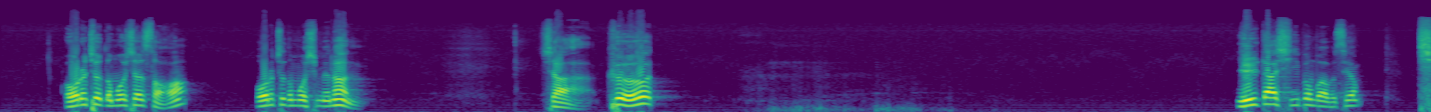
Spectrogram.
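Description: A middle-aged man speaks calmly into a clip-on microphone in short bursts.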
